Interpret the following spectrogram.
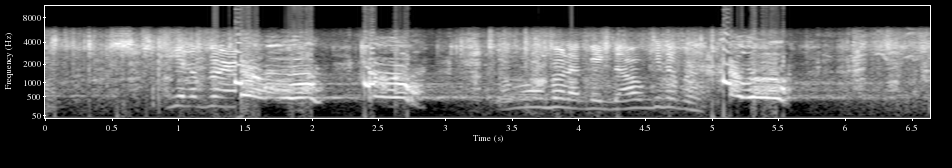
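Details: Bluetick Coonhound, a coon dog treeing; loud, wavering bawls with rich harmonics, several drawn-out howling notes bending up and down in quick succession, separated by short gaps.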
